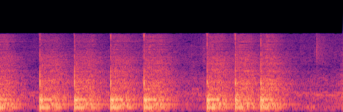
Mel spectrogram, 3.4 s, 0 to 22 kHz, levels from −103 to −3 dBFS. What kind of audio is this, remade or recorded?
recorded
